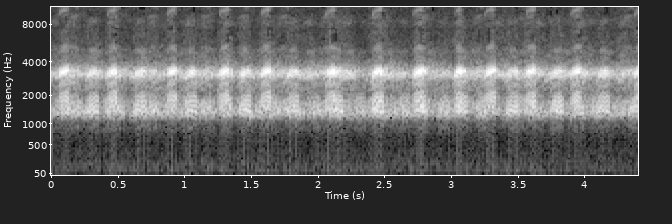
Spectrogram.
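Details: Frogs in courtship chorus at night in a May paddy newly filled with water ahead of rice planting, surrounded by residential streets. Rapid overlapping croaking pulses form a continuous bright shimmer, loud and unbroken throughout.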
